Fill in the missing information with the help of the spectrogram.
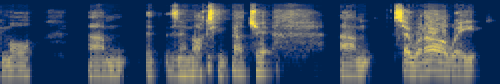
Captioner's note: both laughing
